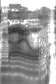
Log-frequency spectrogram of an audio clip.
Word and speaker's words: Nail: From the St. Louis Blues, Mr. Nail Yakupov. – Nail? – It's Nile. but now I know how to spell it. – Damn. – The Nile. It's not just a river in Egypt. – N-A-I-L.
